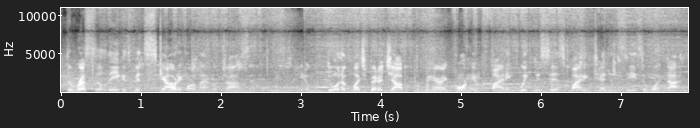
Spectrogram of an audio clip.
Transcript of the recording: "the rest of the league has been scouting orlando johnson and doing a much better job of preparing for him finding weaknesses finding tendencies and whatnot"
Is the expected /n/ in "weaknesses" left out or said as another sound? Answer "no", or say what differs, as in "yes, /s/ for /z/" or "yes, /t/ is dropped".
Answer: no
